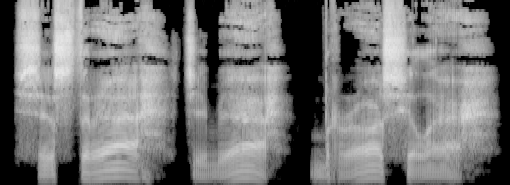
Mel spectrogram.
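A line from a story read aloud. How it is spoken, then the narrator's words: Hoarse rasp. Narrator (Russian): прохрипел он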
